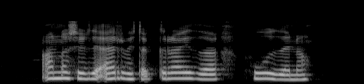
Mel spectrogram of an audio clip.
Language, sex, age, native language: Icelandic, female, 11, Icelandic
